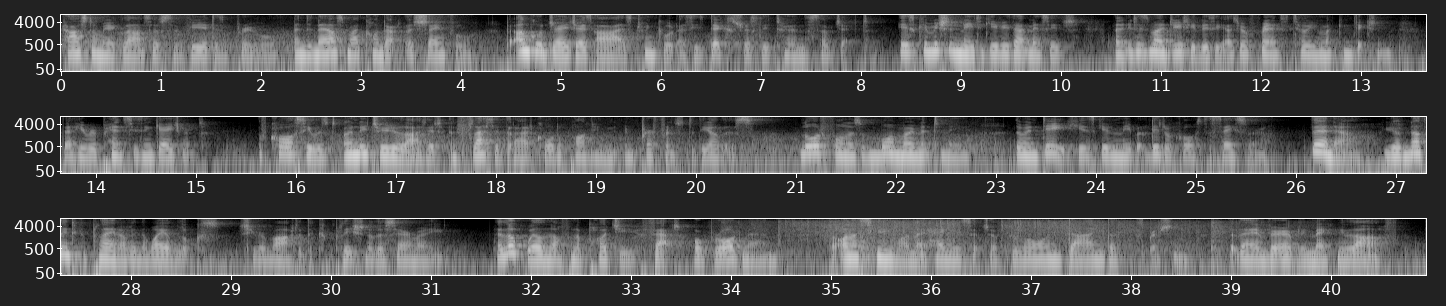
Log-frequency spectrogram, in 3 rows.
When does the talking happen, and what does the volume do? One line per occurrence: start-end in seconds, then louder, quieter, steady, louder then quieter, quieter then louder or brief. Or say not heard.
0.0-40.9 steady.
